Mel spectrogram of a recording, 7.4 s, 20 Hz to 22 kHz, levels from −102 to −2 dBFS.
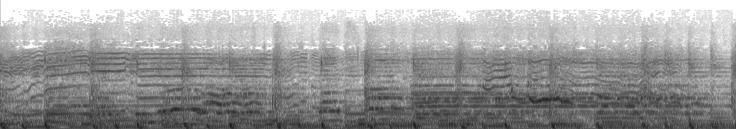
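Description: No technical faults can be heard anywhere in this recording.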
